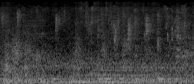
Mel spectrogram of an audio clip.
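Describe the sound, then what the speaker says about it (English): Water from an outdoor shower on a Norwegian Encore cruise ship in Alaska pours in a steady, close, broadband hiss with no pauses. "So there's outdoor showers"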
